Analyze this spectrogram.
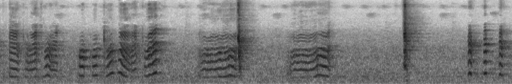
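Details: Ringneck green parrot chattering in speech-like bursts: rapid strings of short tonal syllables with rising and falling inflections, broken by two sharp clicks, continuing steadily across the recording.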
